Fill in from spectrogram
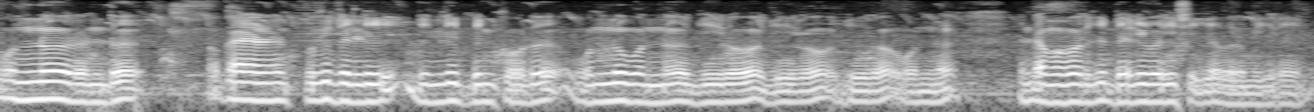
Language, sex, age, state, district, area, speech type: Tamil, male, 60+, Tamil Nadu, Thanjavur, rural, read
